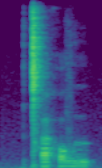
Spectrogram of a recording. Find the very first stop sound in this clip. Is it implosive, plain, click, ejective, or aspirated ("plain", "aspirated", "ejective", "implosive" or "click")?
click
